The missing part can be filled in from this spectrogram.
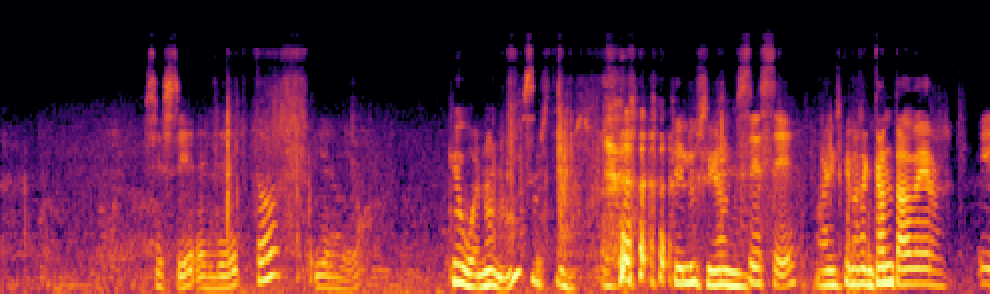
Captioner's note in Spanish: risas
